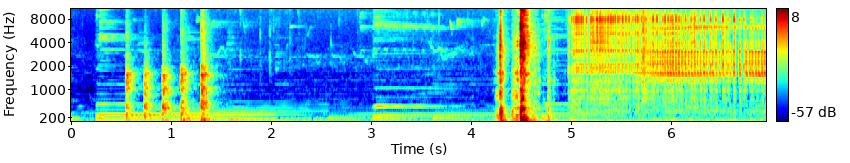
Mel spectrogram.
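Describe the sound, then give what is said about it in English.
Five quick, evenly spaced knocks rap on a door at an address in Collinsville, Illinois, followed after a pause by a louder clunk and a steady hiss of background noise, with no voices. “When she knocked, an elderly woman opened the door.”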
